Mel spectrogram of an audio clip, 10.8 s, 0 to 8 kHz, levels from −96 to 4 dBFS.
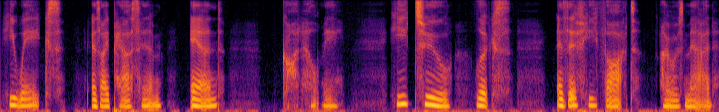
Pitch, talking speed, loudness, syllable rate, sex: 175 Hz, 110 wpm, -19 LUFS, 2.9 syllables/s, female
